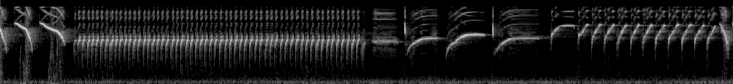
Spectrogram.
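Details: Canary song in clean, close sound: a few swooping notes open into a long, even, fast trill held for about three seconds, then a string of rising whistled swoops and a rapid rolling series of repeated upslurred notes.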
